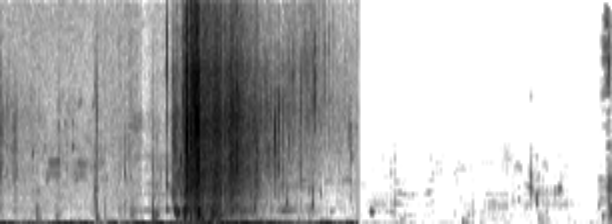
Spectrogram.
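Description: Water sloshing against the hull of a bass boat under a loud, gusty low rumble of noise. It cuts off suddenly about three and a half seconds in, leaving only faint sound.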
